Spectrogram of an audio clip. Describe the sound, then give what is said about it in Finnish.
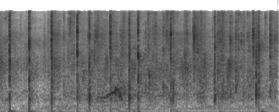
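A brief, modest round of applause from a few people in the Kulttuuri Ykkönen studio at Oodi during a live broadcast: sharp, irregular handclaps of medium loudness, scattered and overlapping for a few seconds with no one talking. “Otetaan pikku aplodit.”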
